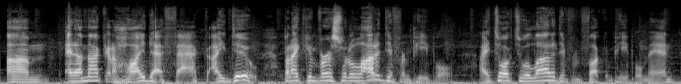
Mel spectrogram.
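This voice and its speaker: A man's voice: mid-range voice, very animated, fast, sharp tone, husky, faint music behind. A man hosting a live show in casual livestream talk, profane, rambling and emphatic.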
